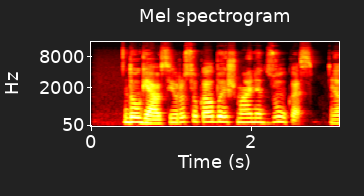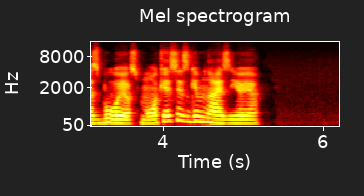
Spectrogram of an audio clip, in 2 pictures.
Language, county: Lithuanian, Klaipėda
